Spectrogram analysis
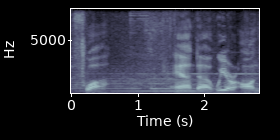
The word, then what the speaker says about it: Foy: between Bastone and the town of Foy I think locally they pronounce it foa and uh we are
